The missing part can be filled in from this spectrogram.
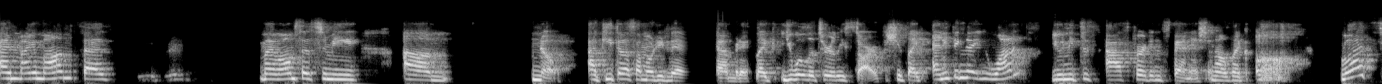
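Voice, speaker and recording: Speaking with an American accent at a moderate pace, a woman uses lively intonation, a fairly high pitch, very even loudness and long, frequent pauses. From Miami, Florida. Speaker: tech executive and podcast host. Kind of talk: interview conversation. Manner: casual, filler-heavy.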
